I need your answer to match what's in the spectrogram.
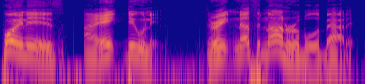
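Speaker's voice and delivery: a hint of a firm country mare; stubborn farm pony. Applejack flatly refusing the money, firm. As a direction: put your hoof down.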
